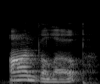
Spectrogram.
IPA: ˈanvəloʊp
